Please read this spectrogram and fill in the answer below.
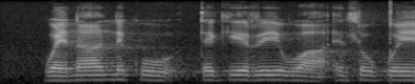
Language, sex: Tsonga, male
